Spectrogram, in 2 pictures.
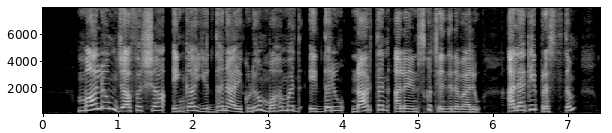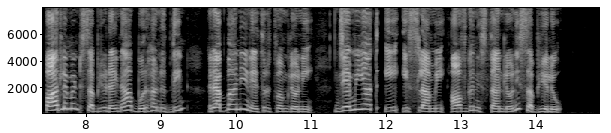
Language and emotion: Telugu, neutral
